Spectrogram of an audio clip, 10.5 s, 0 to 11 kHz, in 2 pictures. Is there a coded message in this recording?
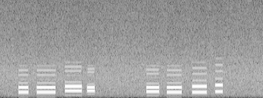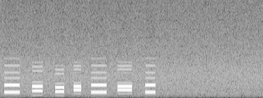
Yes: DTMF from 0.4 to 8.4 s, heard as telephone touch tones, dialled by hand, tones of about 260 ms. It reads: 1187 4126 3840303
